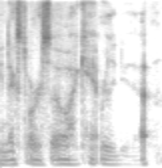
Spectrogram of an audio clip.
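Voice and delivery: hushed and fast; quiet. Real, not acted. Baby next door.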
